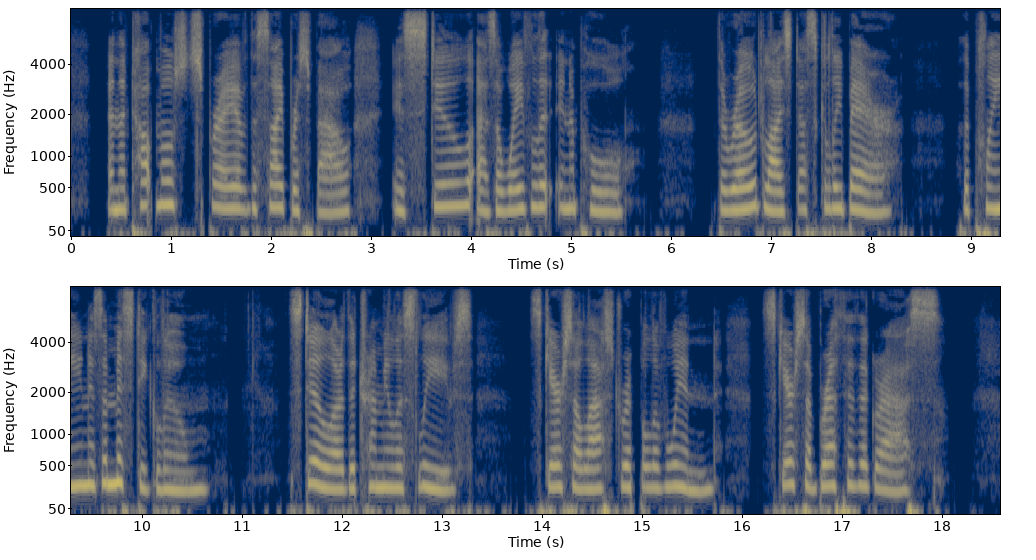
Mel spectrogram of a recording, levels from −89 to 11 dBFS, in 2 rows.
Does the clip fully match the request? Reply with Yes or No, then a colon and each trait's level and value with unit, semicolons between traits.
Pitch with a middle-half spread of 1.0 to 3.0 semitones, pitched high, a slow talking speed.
Yes: narrow, 2.5 semitones; high, 245 Hz; slow, 120 wpm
